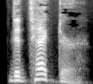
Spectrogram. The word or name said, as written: detector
